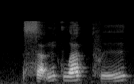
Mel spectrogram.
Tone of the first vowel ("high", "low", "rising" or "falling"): rising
